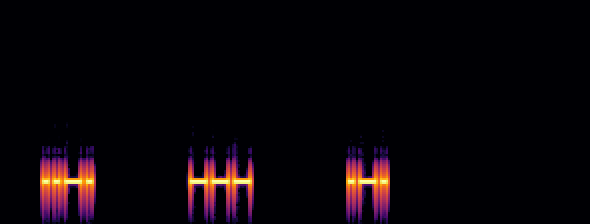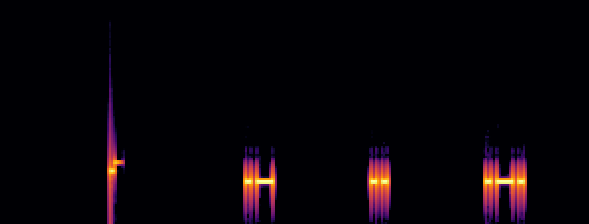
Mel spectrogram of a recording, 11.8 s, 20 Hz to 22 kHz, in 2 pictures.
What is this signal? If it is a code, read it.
Morse code, heard as a keyed tone, about 22 wpm, spaced as for 8 wpm, 700 Hz. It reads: FOR AIR
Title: 6x Character Spacing - Top 300 Words - 22wpm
